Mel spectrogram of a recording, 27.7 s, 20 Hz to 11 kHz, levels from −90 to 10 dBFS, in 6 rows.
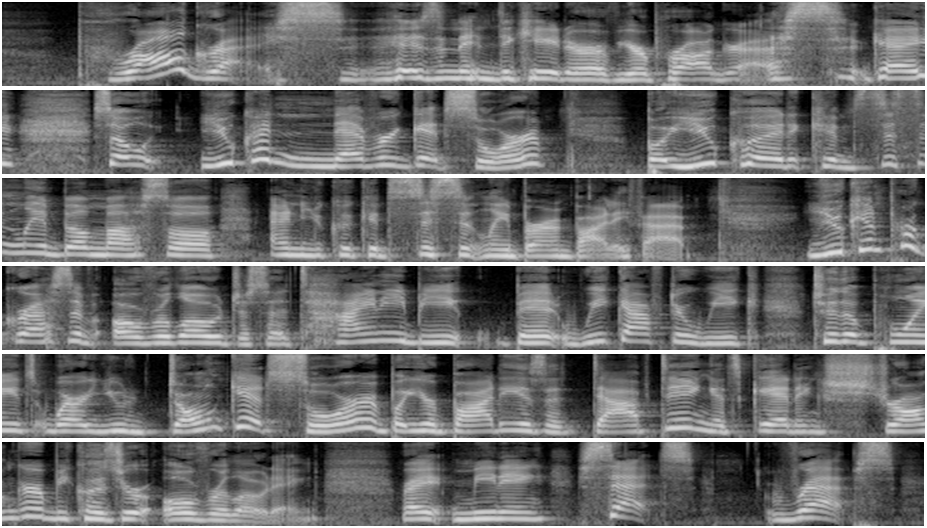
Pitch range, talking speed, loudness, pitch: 210-260 Hz, 130 wpm, -13 LUFS, 230 Hz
